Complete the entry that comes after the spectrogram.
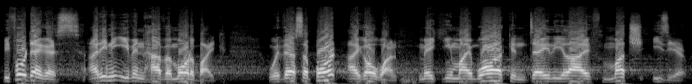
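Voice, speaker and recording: A man from Japan giving a startup competition pitch, upbeat and joking with the audience. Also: animated, normal speed. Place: large hall. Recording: long hall reverb.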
